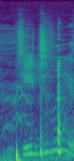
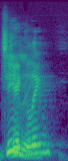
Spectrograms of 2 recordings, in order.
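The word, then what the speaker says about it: Gigli: Gigi Lee? Is that how you pronounce Gigi Lee? – It? – Jiggly. – Jiggly? I've been saying it wrong my whole life then.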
